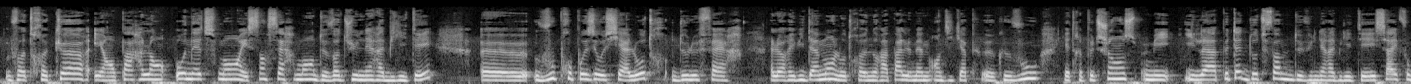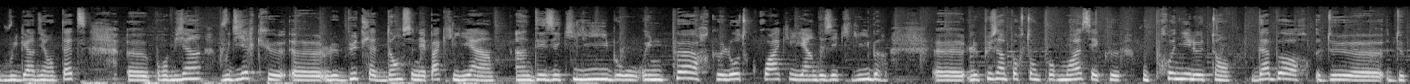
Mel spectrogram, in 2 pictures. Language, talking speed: French, 215 wpm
